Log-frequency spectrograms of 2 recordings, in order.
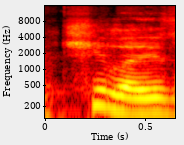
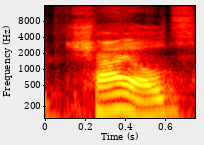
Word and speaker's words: Chiles: over and over again rich chills or Chiles or Childs I think it's pronounced child and they wrote on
